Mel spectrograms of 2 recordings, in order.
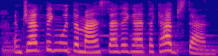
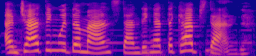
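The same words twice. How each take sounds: First: The sentence is spoken at a very fast speed. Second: The sentence is spoken at a fast speed. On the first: "Faster, faster!"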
